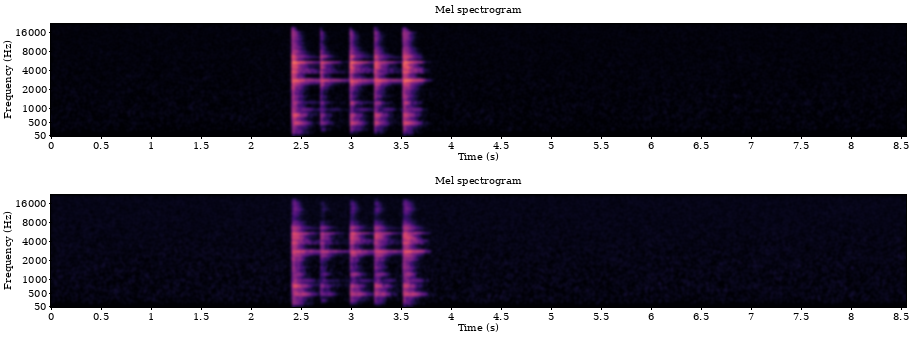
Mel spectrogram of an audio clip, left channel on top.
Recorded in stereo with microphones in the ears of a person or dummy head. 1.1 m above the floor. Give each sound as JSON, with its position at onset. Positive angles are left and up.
{"t": 2.4, "sound": "a bell", "side_deg": 45, "distance_m": 1.6}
